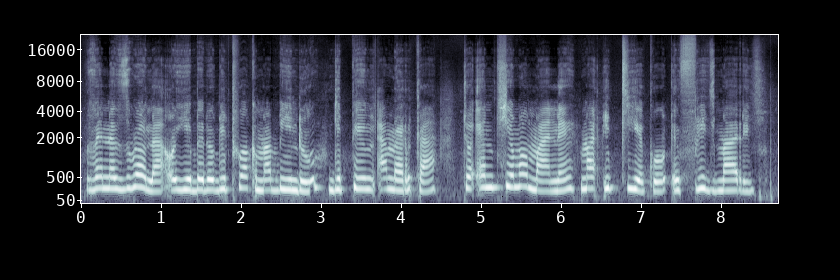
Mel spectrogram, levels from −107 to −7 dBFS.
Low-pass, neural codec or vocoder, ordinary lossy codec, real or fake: none; codec, 44.1 kHz, 1.7 kbps, Pupu-Codec; none; fake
